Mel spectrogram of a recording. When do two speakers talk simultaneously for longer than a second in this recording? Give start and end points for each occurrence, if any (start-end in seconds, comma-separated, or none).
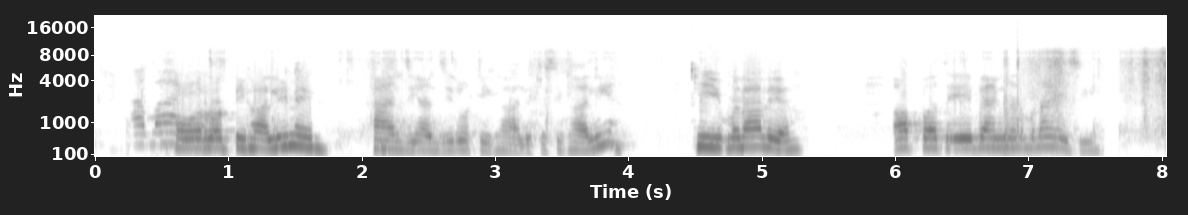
none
